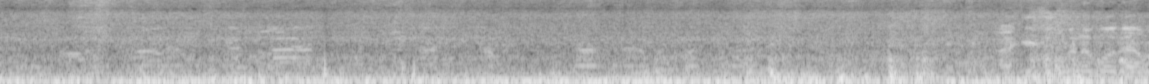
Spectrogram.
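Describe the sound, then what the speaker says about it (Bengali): The Kanchan Kanya Express runs near Dakshineswar with a continuous loud rumble, wind buffeting and rhythmic clatter of the carriages, heard from inside the moving train. "ভালোই টান আছে ট্রেনে বাবা।"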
